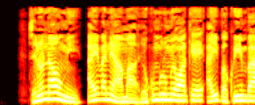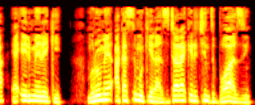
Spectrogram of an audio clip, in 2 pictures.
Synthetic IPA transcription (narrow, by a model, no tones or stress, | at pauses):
ʐ̥ino̞naumiaiʋane̞ɦamajo̞kumuɾume̞wake̞ʔaib͡vakuimbajaʔeɾime̞ɾeːki | muɾume̞ʔakasimukiɾazitaɾakeɾit͡ʃinzibʱo̞aːzi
